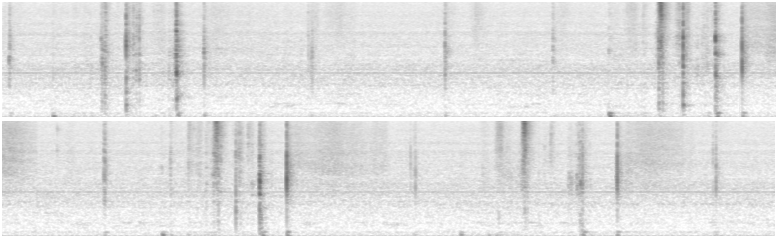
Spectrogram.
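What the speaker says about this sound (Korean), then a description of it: "타로 카드 열어볼게요." Tarot cards are handled close by as a deck is opened and laid out. Soft irregular flicks and taps of card on card are scattered over a steady low hum, with no talking.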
